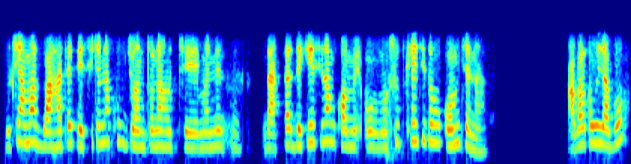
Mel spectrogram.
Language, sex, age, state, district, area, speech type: Bengali, female, 18-30, West Bengal, Cooch Behar, urban, conversation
